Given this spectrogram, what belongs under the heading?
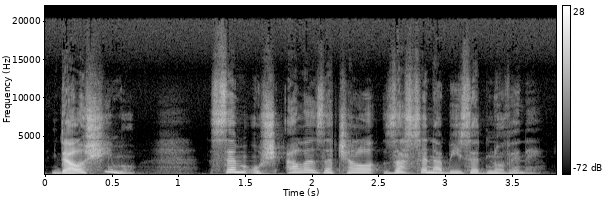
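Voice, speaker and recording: A woman narrating a children's story in the first person, playful and expressive, sometimes dropping to a dramatic hush. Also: mid-range voice, no room sound, studio quality.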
